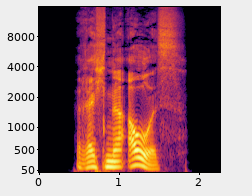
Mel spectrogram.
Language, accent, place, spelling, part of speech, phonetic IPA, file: German, Germany, Berlin, rechne aus, verb, [ˌʁɛçnə ˈaʊ̯s], De-rechne aus.ogg
- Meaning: inflection of ausrechnen: 1. first-person singular present 2. first/third-person singular subjunctive I 3. singular imperative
